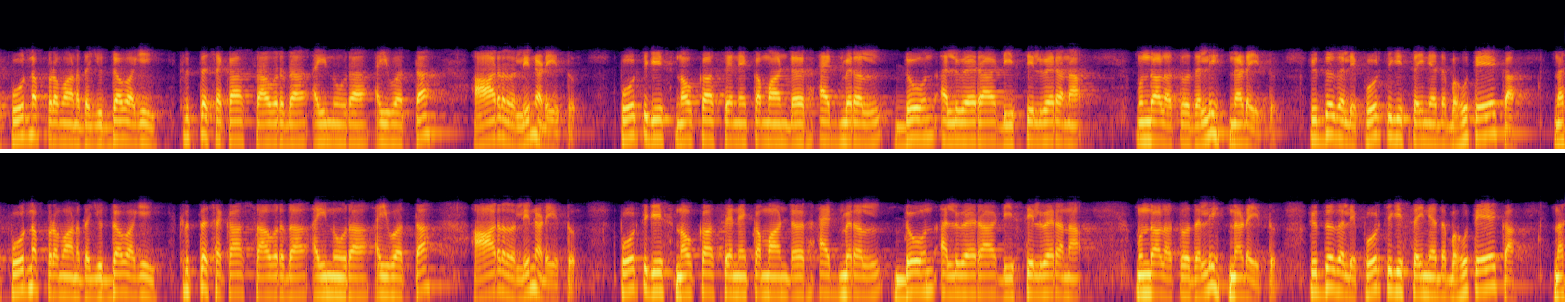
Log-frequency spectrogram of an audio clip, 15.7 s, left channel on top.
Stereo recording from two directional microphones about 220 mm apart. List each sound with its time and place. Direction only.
0.1 s a man's voice: 20° right (ahead or behind)
6.7 s a man's voice: 20° right (ahead or behind)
